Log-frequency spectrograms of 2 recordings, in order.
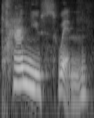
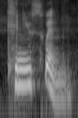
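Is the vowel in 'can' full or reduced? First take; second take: full; reduced. First: The vowel in can is full and strong. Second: The vowel in can is weak and reduced. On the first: The speaker calls it wrong. "instead of saying" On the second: The speaker calls it right. "The most natural way of asking this question would be"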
